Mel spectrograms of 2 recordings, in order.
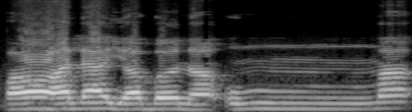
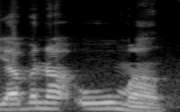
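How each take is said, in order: First: "यब्न उम्मा" chanted with a long nasal mm; recitation with ghunna. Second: "यब्न उम्मा" with long ऊ, no nasal hold; wrong reading demo. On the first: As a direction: hold the doubled म in "उम्मा" through the nose. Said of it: "गुन्ना करेंगे". ("उम्मा" में गुन्ना के साथ तिलावत) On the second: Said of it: "ना ही इसको पढ़ना है". ("यब्न उम्मा" बिना गुन्ना, ऊ खींचकर) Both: Shown as a demonstration.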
